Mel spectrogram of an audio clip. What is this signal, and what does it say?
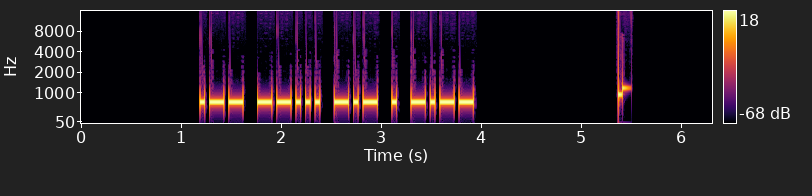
Morse code, heard as a keyed tone, about 25 wpm, 700 Hz. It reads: W7KEY
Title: USA Call Signs - 5 Characters - 2x Character Spacing - 25wpm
